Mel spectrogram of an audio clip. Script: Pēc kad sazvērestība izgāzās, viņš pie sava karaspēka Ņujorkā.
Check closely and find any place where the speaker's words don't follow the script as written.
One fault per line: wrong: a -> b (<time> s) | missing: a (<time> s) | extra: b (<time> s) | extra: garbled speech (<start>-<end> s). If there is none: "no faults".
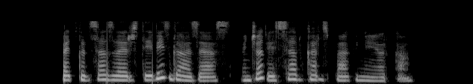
no faults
